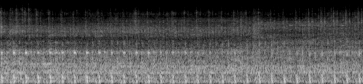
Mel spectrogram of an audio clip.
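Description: A farm tractor engine idles close by at a rural Lao village where residents haul water while building a school, its loud, steady low chugging pulsing in a fast, even rhythm throughout.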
